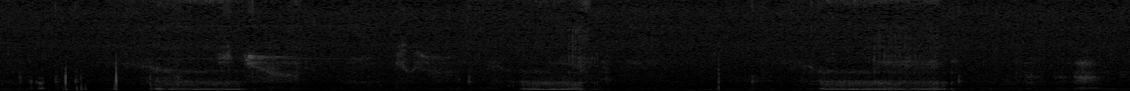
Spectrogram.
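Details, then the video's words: An English bulldog named Rosie, snuggled asleep on a bed, snores in low, rasping, drawn-out breaths about every three seconds. "Rosie the English bulldog snoring!!"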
